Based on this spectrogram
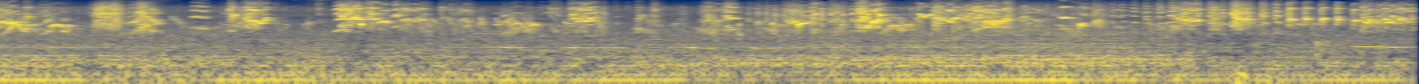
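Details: Java sparrows kept in an aviary: dense, rapid high chirps and clicking notes from several birds overlapping almost continuously, with bursts of wing flapping and a faint low hum underneath.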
